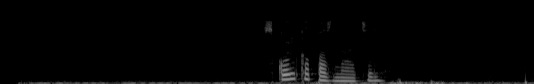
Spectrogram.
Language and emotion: Russian, neutral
